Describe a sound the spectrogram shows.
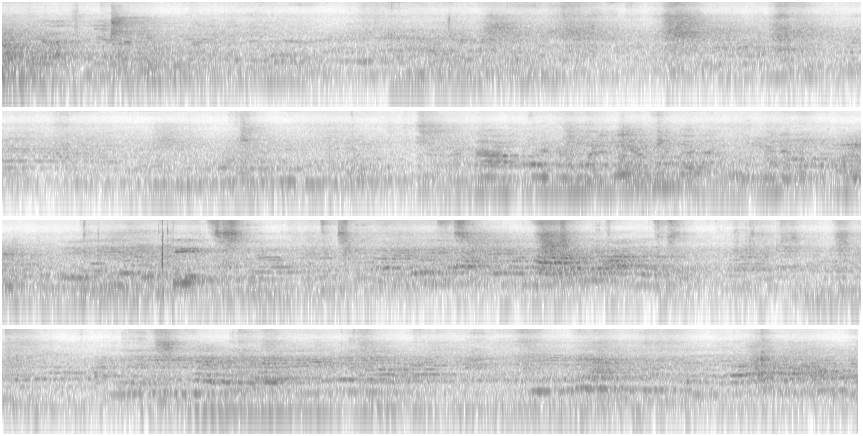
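Young girls chatter and talk with each other nearby.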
